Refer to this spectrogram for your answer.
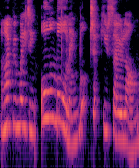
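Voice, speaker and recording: A woman puts on a character voice. Her pitch sits high. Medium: read story.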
